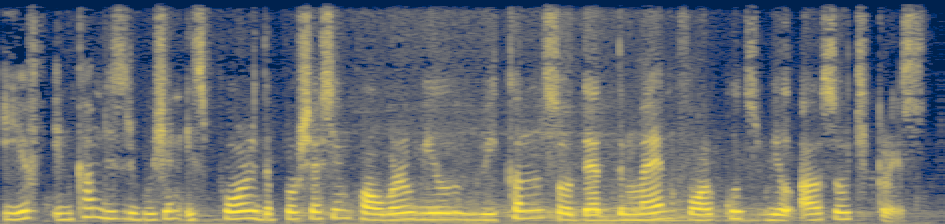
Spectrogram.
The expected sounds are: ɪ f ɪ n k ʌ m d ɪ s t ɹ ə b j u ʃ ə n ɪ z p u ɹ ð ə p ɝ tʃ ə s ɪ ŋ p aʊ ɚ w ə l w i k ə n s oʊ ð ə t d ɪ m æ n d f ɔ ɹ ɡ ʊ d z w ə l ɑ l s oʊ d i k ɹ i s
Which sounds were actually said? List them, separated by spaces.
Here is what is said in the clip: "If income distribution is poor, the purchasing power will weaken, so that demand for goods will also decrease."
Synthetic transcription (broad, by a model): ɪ f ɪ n k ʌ m d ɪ s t ɹ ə b j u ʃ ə n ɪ s p u ɹ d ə p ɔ s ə s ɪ ŋ p aʊ ɚ w ə l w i k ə n s oʊ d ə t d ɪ m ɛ n f ɔ ɹ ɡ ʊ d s w ə l ɑ l s oʊ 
